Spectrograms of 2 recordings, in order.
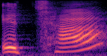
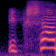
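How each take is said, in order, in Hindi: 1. बीच का व्यंजन 'chchh' जैसा सुनाई देता है। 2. बीच का व्यंजन 'ksh' जैसा सुनाई देता है। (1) "क्या होता है? इच्छा" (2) "इच्छा नहीं होता"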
